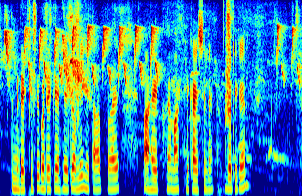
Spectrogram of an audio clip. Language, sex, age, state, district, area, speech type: Assamese, male, 18-30, Assam, Lakhimpur, urban, spontaneous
